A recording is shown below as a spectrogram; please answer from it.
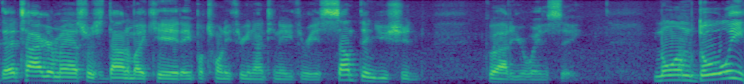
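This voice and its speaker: A man's voice: medium pitch, mellow. A man hosting a review show, casually reading out lists and commenting on them in an informal way. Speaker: host of a wrestling review show.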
